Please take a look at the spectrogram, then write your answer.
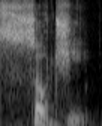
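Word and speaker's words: Xochitl: name is sochi um i actually worked with a girl named sochi that's why i was shocked when she told me how to pronounce her name i was like wait a second your name is x-o-c-h-t-i-l and your name is sochi she goes yeah yeah i didn't know that was silent yeah it's sochi gomez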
